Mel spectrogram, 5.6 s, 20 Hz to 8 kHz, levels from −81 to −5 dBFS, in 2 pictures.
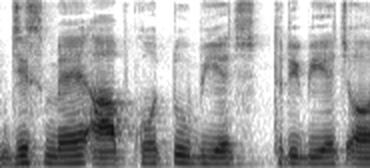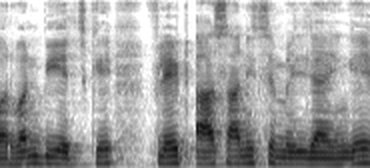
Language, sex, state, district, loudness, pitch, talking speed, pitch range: Hindi, male, Uttar Pradesh, Hamirpur, -18 LUFS, 115 Hz, 160 wpm, 110-120 Hz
